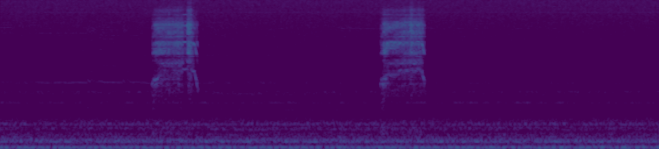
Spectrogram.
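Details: Two drawn-out hissing begging screeches from wild barn owl nestlings in a nest box while a sibling works down a rat, spaced about two seconds apart above low steady hum.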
